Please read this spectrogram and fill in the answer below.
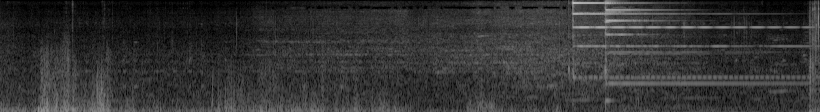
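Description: Bicycle bell struck twice in quick succession about three-quarters of the way through, ringing on afterwards. Wind buffets the microphone throughout, loudest in the first second or so.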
